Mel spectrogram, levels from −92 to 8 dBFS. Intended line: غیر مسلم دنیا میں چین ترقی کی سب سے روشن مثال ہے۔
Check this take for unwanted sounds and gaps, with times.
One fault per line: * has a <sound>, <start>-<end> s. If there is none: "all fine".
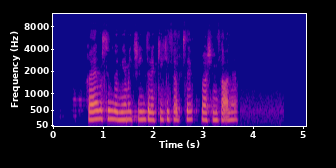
all fine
